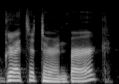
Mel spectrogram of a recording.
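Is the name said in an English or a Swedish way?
Swedish. The name is said with a Swedish pronunciation. This is how a native speaker says it. The speaker calls it right. "That's how you say it, I guess"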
